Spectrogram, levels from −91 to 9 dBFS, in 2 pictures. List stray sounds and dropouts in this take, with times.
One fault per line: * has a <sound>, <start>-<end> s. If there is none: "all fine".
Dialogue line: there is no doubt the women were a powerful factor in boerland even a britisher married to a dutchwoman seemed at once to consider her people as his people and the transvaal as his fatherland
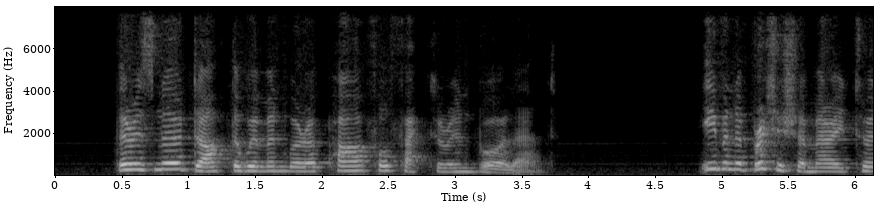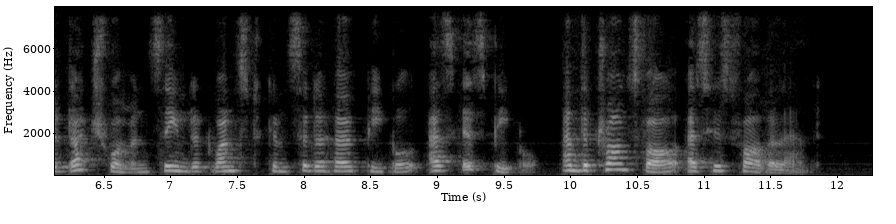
all fine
